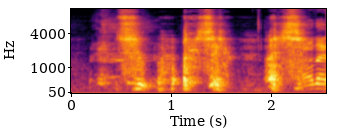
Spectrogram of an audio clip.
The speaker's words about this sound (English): All that fake coughing made me really cough.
